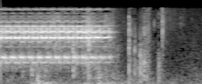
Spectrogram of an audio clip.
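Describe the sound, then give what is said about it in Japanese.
A telephone rings with a steady, bright electronic tone for about a second, then stops abruptly. Faint soft rustling is left after it. “あ、電話が来ています。”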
